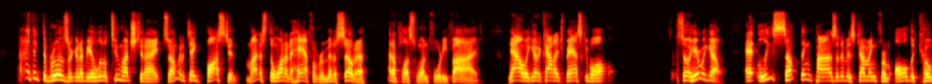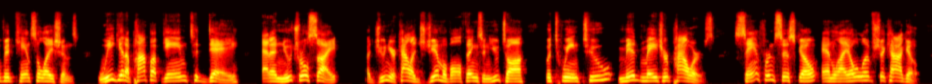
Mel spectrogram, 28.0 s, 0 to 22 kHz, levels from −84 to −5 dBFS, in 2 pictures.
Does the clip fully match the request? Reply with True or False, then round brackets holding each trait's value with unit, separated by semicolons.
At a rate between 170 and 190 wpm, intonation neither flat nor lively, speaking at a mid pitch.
True (175 wpm; 3.9 semitones; 175 Hz)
